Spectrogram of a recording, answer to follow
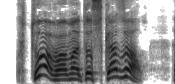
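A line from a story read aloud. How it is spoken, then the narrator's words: Barking. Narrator (Russian): рявкнул Орнер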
